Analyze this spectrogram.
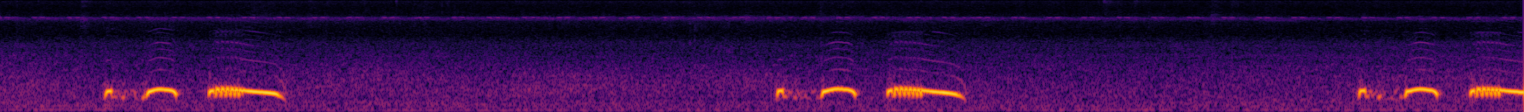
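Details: Cold-season practice calling of a spotted dove. A repeated three-part phrase of two short coos and a drawn-out descending coo comes about every three seconds, three times, over soft background noise.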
